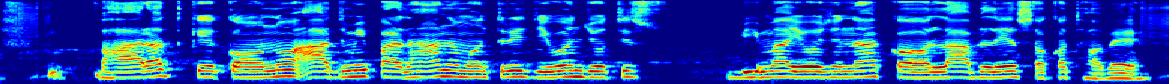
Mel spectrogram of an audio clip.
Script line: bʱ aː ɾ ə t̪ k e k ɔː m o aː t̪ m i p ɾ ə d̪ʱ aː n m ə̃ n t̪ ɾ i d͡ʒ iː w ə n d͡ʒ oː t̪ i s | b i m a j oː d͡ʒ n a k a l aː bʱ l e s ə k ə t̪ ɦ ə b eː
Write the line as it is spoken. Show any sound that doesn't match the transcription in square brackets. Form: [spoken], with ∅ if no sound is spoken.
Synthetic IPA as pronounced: bʱ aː ɾ ə t̪ k e k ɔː [n] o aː [d̪] m i p ɾ ə d̪ʱ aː n m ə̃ n t̪ ɾ i d͡ʒ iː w ə n d͡ʒ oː t̪ i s | b i m a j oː d͡ʒ n a k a l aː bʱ l e s ə k ə t̪ ɦ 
